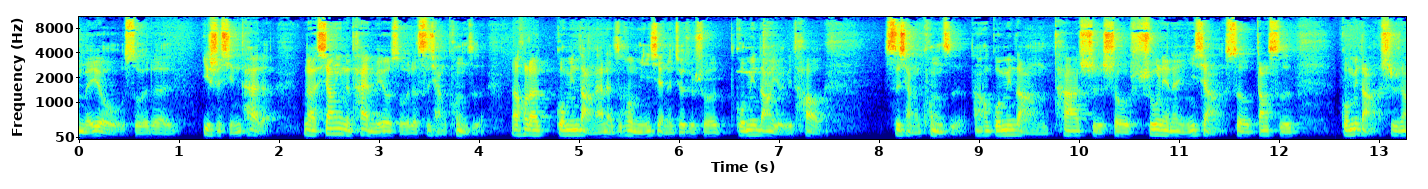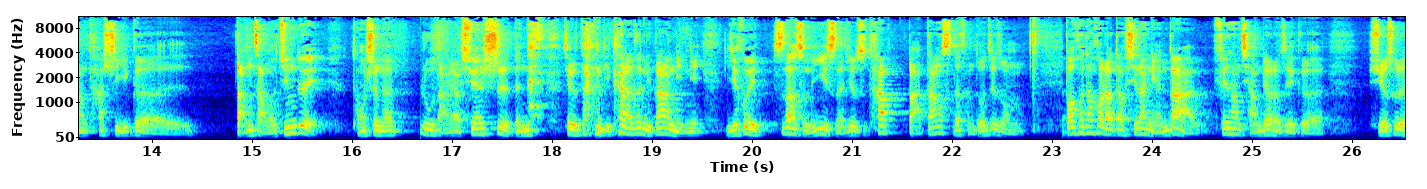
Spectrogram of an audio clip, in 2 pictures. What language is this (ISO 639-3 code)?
zho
